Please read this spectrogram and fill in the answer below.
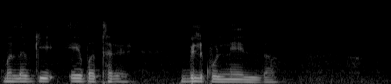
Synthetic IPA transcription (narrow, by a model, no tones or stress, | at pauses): mɐt̪ləbkieːpɐt̪ʰːəɾ | bɪlkʊlnɐɦĩlɪd̪aː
